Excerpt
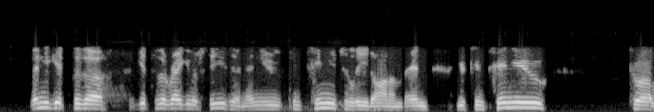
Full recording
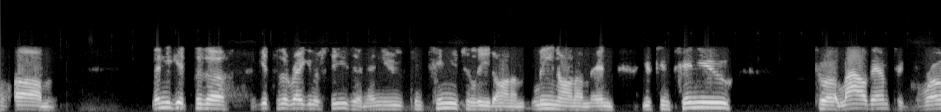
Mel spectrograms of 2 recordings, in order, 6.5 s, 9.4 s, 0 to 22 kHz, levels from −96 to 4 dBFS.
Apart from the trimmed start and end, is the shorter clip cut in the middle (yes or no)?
yes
